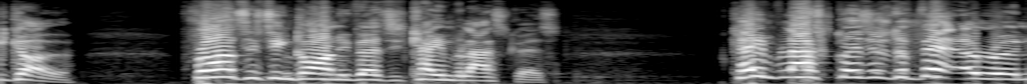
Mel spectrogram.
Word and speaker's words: Velasquez: And you have to pronounce the Quez. Velasquez.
